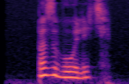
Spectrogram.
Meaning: 1. to allow, to permit 2. to afford (often as позволить себе) 3. excuse (me), sorry, pardon (me) (used to express objection, disagreement or reminding of some fact)
- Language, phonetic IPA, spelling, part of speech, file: Russian, [pɐzˈvolʲɪtʲ], позволить, verb, Ru-позволить.ogg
